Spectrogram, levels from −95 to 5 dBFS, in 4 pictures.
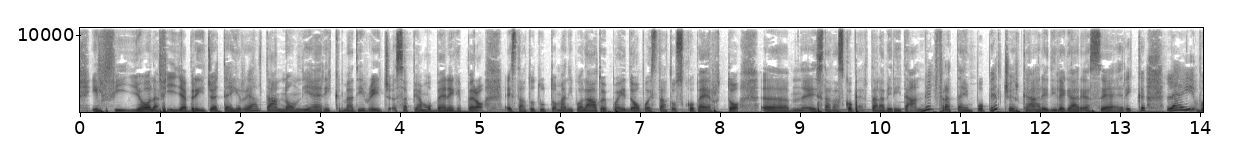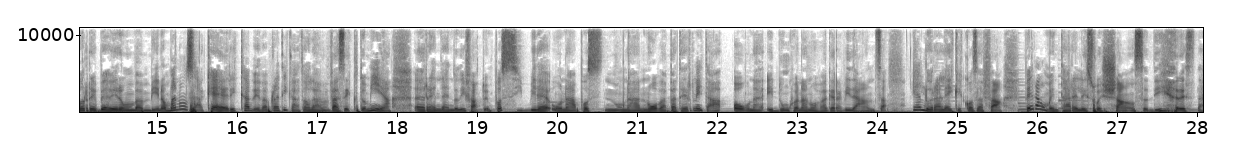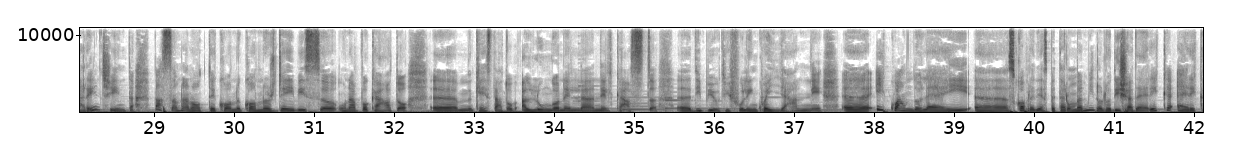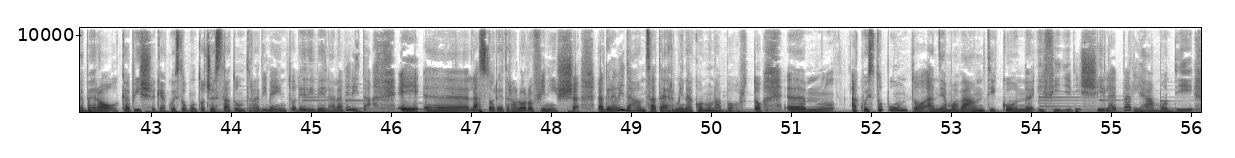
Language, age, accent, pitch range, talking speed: Italian, 40-59, native, 145-185 Hz, 180 wpm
